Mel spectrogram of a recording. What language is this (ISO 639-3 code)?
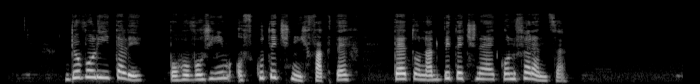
ces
